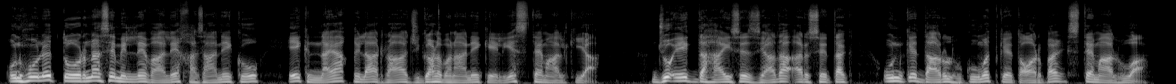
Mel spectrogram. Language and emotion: Urdu, neutral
